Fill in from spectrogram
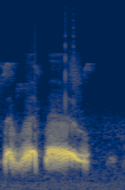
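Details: Spotted dove decoy luring wild doves to come and fight, 'thổ' voice style: one close, loud phrase of a wavering low coo and then a longer steady coo, then silence.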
